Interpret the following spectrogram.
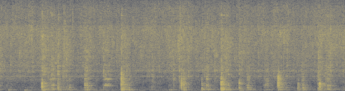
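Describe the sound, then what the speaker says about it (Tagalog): Onions are sautéed in a pan as the first step of a spaghetti sauce. A steady sizzle runs throughout, broken by repeated scraping strokes of a stirring utensil against the pan. "Gisa po natin lahat. Sibuyas."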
